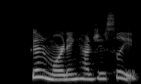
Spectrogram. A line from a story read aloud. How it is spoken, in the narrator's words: she asked in her usual chipper tone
